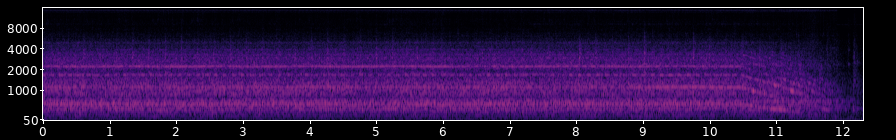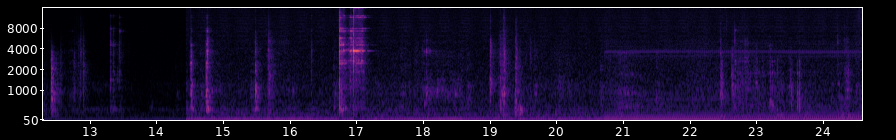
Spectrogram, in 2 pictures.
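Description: CNC milling machine spindle running steadily with a 1 mm ball-nose end mill, a steady whine with several tones, then winding down with falling pitch about eleven seconds in and stopping. After a short gap come scattered light clicks and taps of small hand work at a bench vise, with a faint steady hum near the end.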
